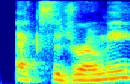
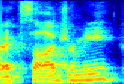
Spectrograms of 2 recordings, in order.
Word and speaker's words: exodromy: of the day is exod dromy or exod it's a madeup word I've heard it pronounced both ways so you know whichever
